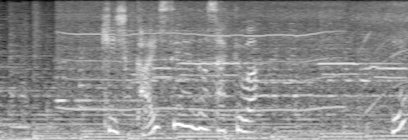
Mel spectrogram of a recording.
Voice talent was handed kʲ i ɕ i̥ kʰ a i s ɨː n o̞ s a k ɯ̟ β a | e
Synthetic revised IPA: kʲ i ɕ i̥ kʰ a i s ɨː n o̞ s a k ɯ̟ β a | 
